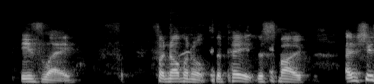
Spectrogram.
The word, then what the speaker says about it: Islay: interview she's just like isla and i'm like huh isla i was like i have no idea what you're talking about that's your favorite type of whiskey that's how it's pronounced and i was like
